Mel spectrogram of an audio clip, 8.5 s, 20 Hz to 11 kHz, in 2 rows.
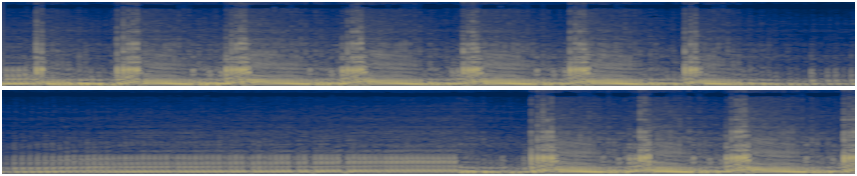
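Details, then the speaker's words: Custom 300cc big-bore stroker Honda Grom engine with billet block runs lumpy and hunting with uneven pulses near two per second; tune not yet sorted and it still stalls when cold. "so I got to work on the tune it's still kind of stalled when it's cold but I'm really just starting it and getting it running right now"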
